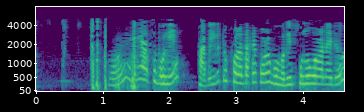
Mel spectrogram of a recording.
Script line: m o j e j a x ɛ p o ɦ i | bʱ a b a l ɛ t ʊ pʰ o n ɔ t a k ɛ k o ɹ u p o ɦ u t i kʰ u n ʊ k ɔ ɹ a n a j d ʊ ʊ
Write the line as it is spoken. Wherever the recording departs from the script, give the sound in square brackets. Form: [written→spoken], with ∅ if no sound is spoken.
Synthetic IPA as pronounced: m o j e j a [x→s] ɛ [p→b] o ɦ i | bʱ a b [a→i] l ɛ t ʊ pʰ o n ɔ t a k ɛ k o ɹ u [p→b] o ɦ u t i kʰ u n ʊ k ɔ ɹ a n a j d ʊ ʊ

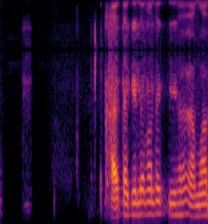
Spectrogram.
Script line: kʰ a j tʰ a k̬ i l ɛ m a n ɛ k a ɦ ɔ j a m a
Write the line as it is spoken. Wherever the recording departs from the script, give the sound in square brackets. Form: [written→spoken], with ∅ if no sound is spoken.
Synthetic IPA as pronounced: kʰ a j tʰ a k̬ i l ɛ m a n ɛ k [a→i] ɦ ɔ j a m a

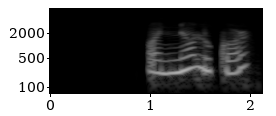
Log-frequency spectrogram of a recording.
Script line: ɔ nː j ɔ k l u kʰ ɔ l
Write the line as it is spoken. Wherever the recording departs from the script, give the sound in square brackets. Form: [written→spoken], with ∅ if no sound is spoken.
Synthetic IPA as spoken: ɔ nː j ɔ [k→∅] l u [kʰ→k] ɔ [l→ɹ]

